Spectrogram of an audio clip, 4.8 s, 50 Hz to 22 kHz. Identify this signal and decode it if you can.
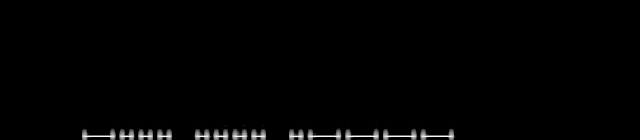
Morse code, heard as a keyed tone, about 17 wpm, 700 Hz. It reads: BH1
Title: Three Challenging Letter-Number Combinations 17wpm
